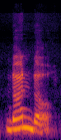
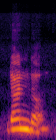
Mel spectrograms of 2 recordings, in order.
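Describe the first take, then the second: Both takes have the same delivery.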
